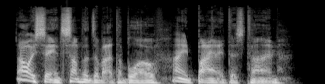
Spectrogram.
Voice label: remarks, male; video games; npc; source engine; episodic; episode 1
